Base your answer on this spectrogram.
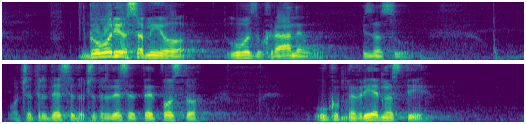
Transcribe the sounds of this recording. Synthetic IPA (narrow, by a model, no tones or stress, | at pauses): ɡoʋo̞ɾio̞samio̞uːʋo̞zuxɾaːne̞ṵ | izno̞sṵ | o̰t͡ʃe̞t̪r̩d̪e̞sed̪o̞̰t͡ʃe̞t̪r̩d̪e̞set̪̚peːt̪̚po̞st̪o̞ | ṵkupneʋɾjeːd̪nost̪ḭ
